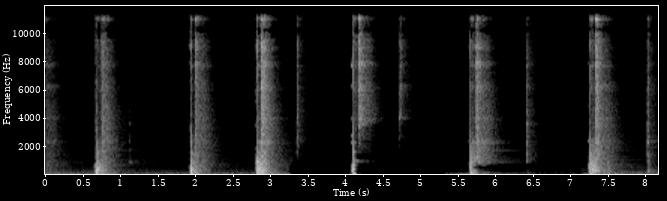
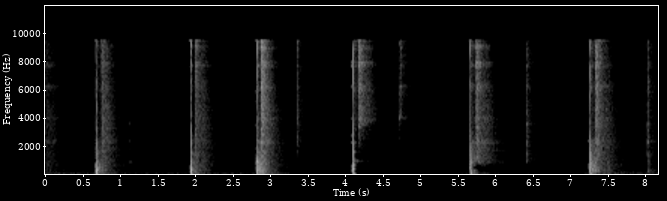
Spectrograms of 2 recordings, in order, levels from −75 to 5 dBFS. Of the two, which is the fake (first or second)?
first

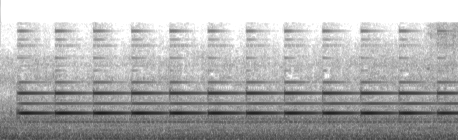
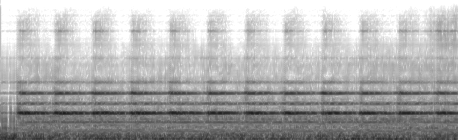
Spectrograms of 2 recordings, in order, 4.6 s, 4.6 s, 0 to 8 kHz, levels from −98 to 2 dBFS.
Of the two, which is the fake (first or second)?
second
